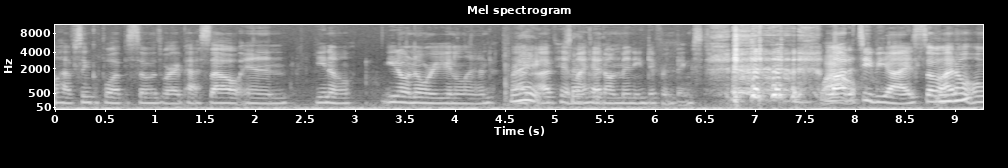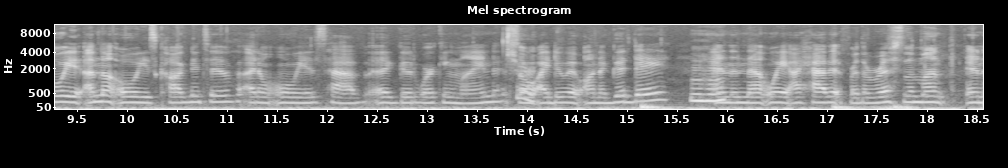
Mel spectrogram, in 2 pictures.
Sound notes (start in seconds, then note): 6.6 laughing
